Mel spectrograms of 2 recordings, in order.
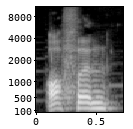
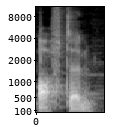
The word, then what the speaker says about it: often: of course we have this word often and often both are acceptable so with some examples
